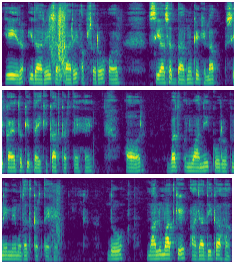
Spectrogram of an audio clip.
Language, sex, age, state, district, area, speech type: Urdu, male, 45-60, Uttar Pradesh, Ghaziabad, urban, spontaneous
